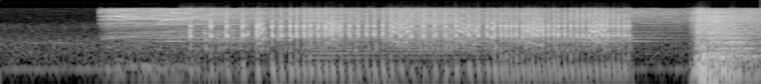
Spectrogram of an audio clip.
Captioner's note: squeaking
